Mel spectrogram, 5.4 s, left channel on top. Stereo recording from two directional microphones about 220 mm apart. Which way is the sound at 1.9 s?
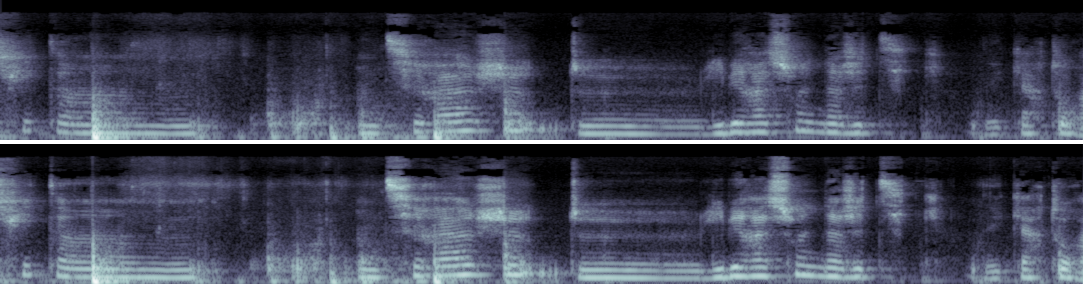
35° right (ahead or behind).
